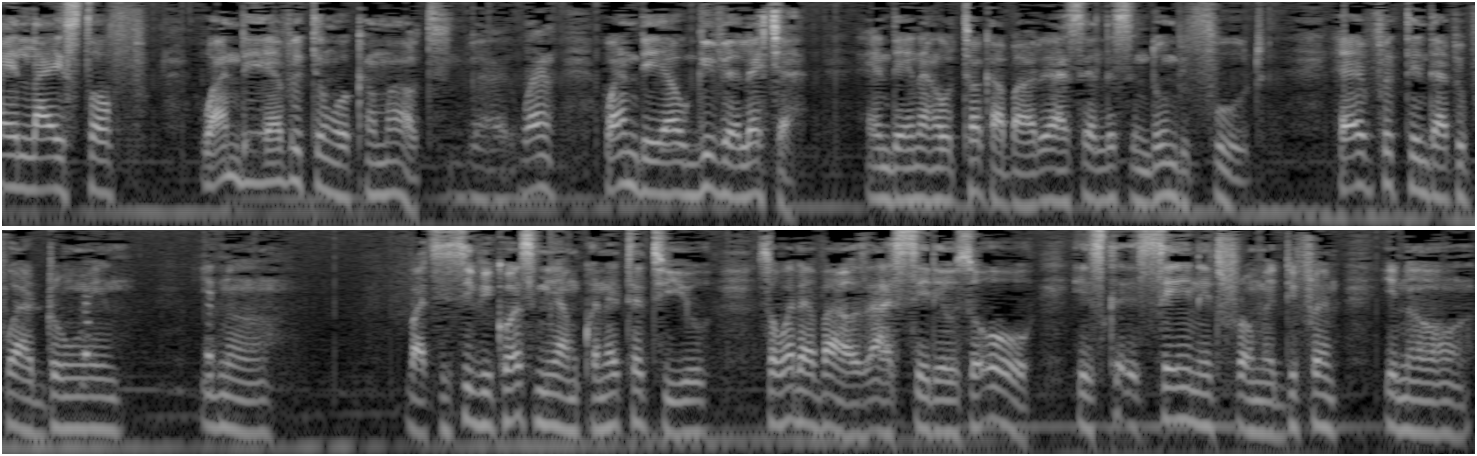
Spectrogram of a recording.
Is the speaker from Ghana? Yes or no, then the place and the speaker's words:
yes; Ghana; You see, we are from Ghana and we are interested in what is happening.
